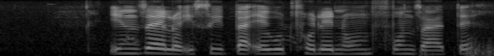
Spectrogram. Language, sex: Swati, female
